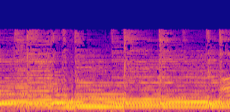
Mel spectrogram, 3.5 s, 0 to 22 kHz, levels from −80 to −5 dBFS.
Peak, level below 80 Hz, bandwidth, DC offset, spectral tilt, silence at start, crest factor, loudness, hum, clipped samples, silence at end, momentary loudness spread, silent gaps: -6 dBFS; -40 dBFS; 8.8 kHz; under 0.1%; -6 dB/octave; 0 s; 10 dB; -16 LUFS; none; under 0.1%; 0 s; 1 LU; none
